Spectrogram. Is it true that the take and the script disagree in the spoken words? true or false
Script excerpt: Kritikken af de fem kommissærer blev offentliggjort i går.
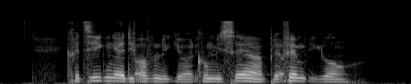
true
